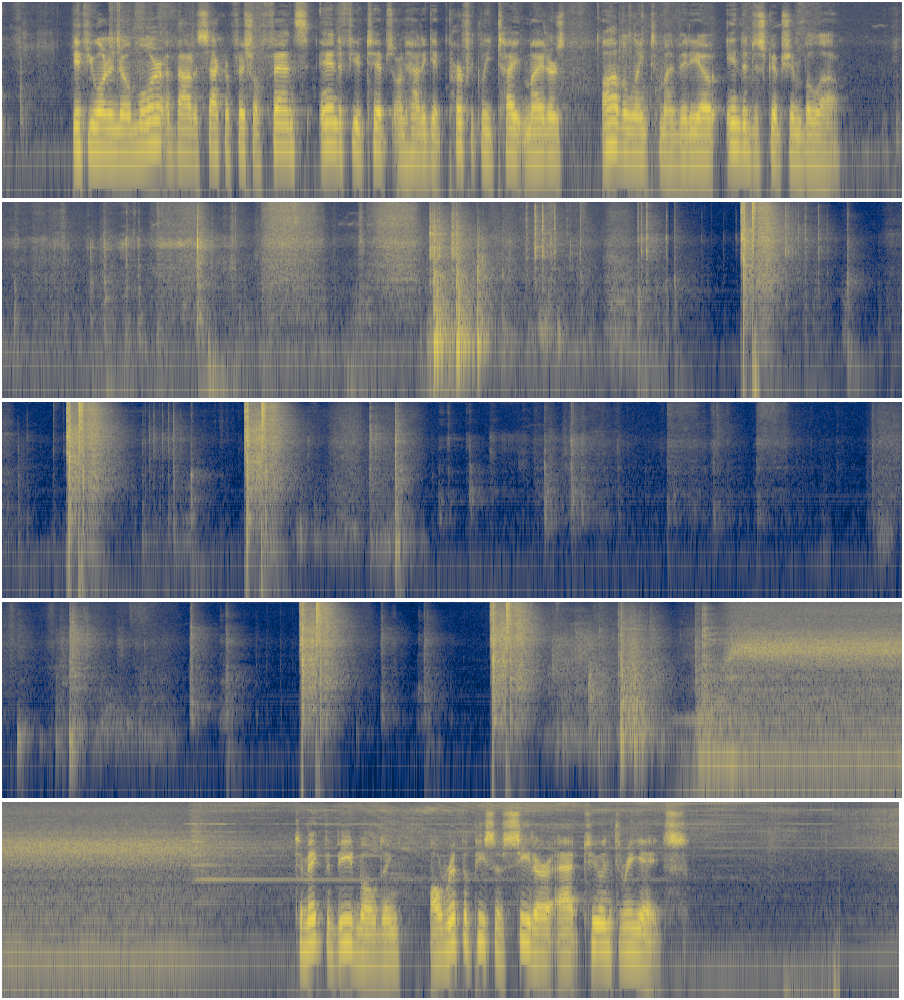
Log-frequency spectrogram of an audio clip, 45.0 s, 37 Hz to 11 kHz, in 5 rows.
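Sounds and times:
nail gun firing into wood: 0:16.4 - 0:17.1, 0:18.6 - 0:19.2, 0:20.4 - 0:21.0, 0:30.0 - 0:30.6, 0:31.9 - 0:32.4.

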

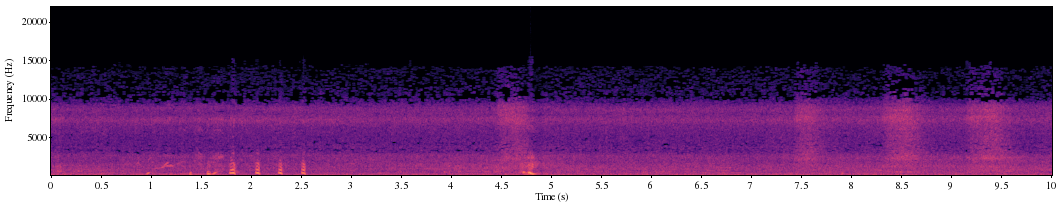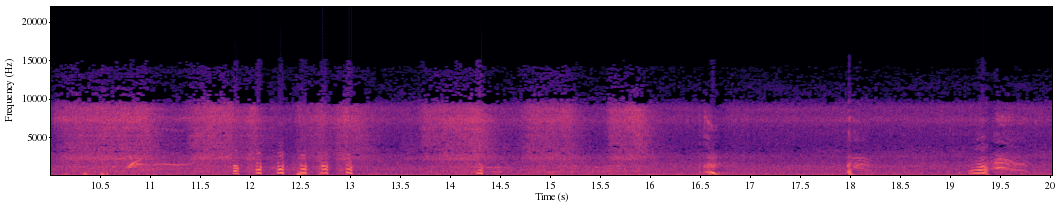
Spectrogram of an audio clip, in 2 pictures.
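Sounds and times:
cars passing: 0:00.0 - 0:20.0
fountain water rushing: 0:00.0 - 0:20.0.

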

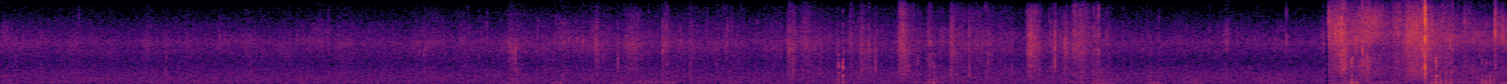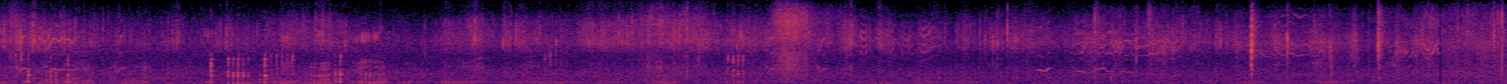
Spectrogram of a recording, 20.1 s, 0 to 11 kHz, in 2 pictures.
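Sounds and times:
leaves rustling: 0:00.0 - 0:20.0
pig grunts and squeaks: 0:08.9 - 0:13.8, 0:14.4 - 0:16.0.

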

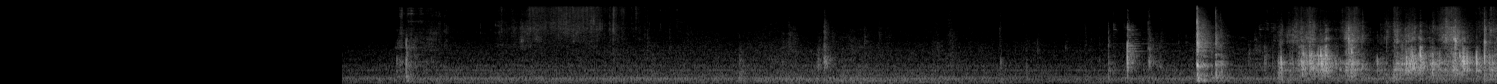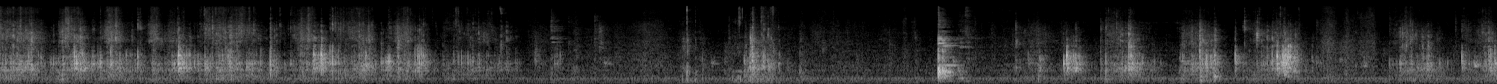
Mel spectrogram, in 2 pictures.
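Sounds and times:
chickpeas stirred in metal bowl: 0:12.6 - 0:20.8, 0:25.1 - 0:29.9.

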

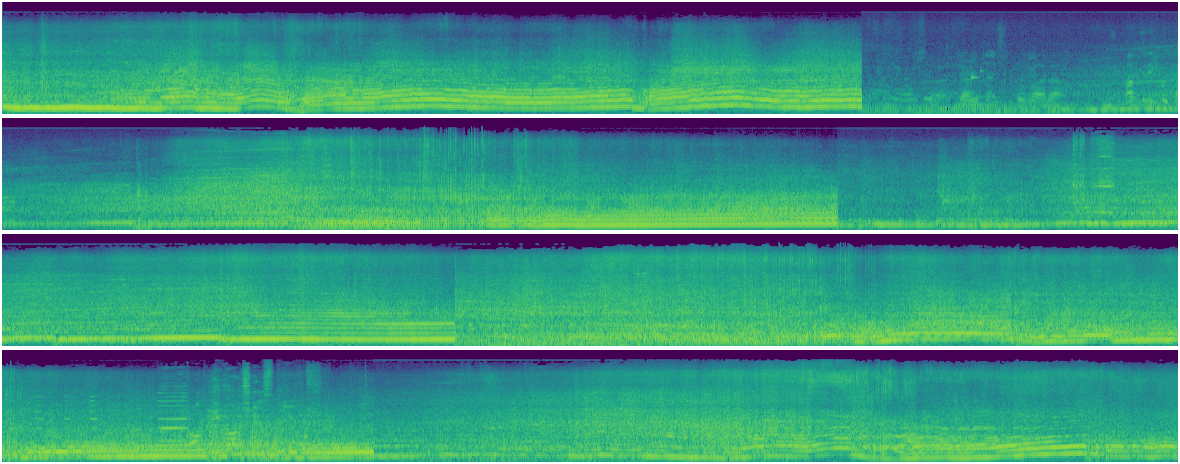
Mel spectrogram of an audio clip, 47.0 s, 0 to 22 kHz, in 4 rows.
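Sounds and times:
rally cars revving past: 0:00.0 - 0:08.6, 0:10.6 - 0:47.0.

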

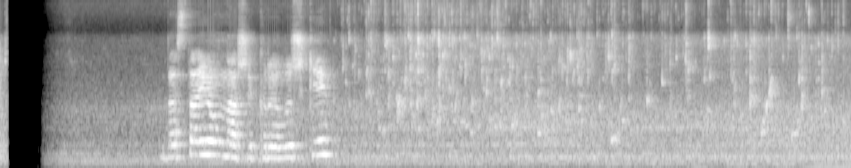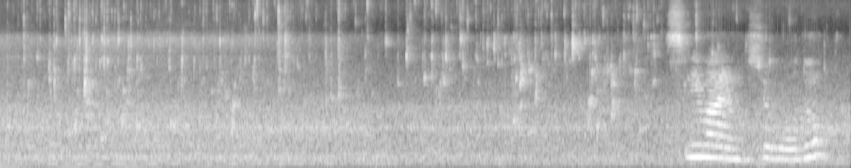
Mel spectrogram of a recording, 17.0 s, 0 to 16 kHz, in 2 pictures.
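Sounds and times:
water dripping and trickling: 0:03.4 - 0:16.8.

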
